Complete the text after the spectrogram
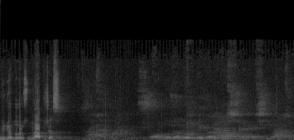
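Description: A man speaks calmly to a room, slightly echoing.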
